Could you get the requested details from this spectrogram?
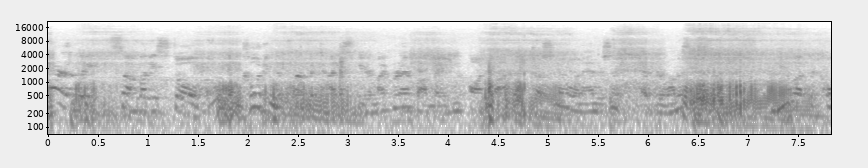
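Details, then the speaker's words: A sleeping baby girl snores epically, with repeated loud, rattling, vibrating, snorting snores on each breath while her tongue is stuck to the roof of her mouth: infant snoring. "It's funny. She's snoring epically."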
